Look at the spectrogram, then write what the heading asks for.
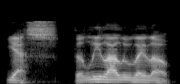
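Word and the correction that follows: La-Li-Lu-Le-Lo: Lali Lulelo.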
